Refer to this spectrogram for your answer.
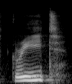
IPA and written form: gri:t (great)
